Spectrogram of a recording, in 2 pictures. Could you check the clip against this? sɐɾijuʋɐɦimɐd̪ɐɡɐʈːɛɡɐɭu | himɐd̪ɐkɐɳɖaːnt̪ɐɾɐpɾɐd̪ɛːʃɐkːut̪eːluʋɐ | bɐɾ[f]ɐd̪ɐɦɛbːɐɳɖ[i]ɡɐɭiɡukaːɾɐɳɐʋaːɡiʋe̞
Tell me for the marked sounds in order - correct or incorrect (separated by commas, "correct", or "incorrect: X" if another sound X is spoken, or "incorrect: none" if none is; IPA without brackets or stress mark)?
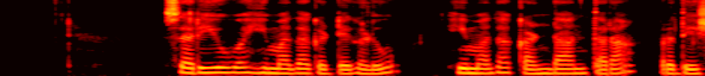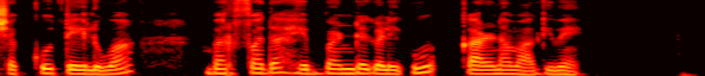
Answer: correct, incorrect: ɛ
